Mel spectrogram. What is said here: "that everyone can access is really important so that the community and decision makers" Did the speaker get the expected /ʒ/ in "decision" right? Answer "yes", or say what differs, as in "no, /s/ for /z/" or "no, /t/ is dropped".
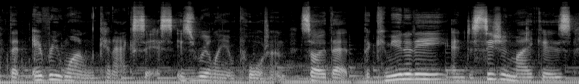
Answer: yes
